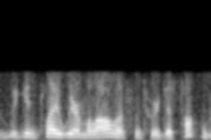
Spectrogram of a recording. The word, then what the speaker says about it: Malala: So we have a couple songs in here, The Rose Is Gonna Ride, and we are, let's see if I'm saying it right, Malala or Malala? – Yep. – I'm not. – We are Malala, about Malala Yousafzai.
